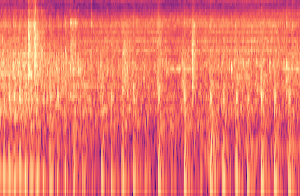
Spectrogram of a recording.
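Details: Honda Revo Absolute motorcycle whose regulator/rectifier (kiprok) had died, causing stalling: steady, even low putter at idle with a smooth beat, no misses or knocks. Normal idle.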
